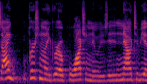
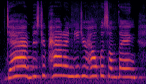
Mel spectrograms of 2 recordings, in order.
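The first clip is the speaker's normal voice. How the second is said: mock, very high-pitched, shrill calling yell; 9 semitones higher, 4 dB louder than usual. Speaker retells hiding in a cabinet and calling out for Dad: retelling own yell. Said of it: "I yelled".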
